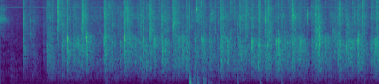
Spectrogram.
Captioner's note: attendees applauding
